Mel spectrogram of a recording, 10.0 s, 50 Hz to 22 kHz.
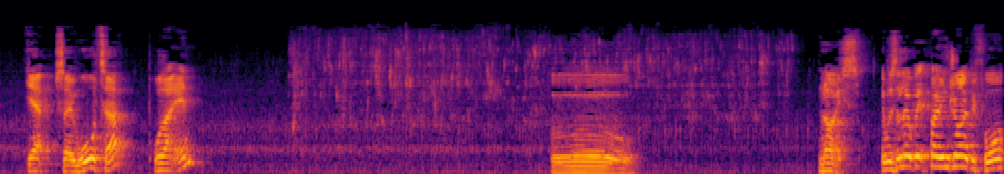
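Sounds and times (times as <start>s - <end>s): water pouring into a saucepan: 2.9s - 8.1s.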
